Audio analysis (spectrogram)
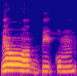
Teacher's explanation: നൂൻ സാക്കിനയെ നമ്മൾ റോയിലേക്ക് ലയിപ്പിക്കുന്നുണ്ട്, പക്ഷേ മണിക്കാതെ ഓതാൻ ശ്രദ്ധിക്കുക. മിർ റബ്ബിക്കും എന്ന് പറഞ്ഞിട്ട് മണിച്ചിട്ട് ഓതരുത്. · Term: ഇദ്ഗാം ബിലാഉന്നയുടെ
